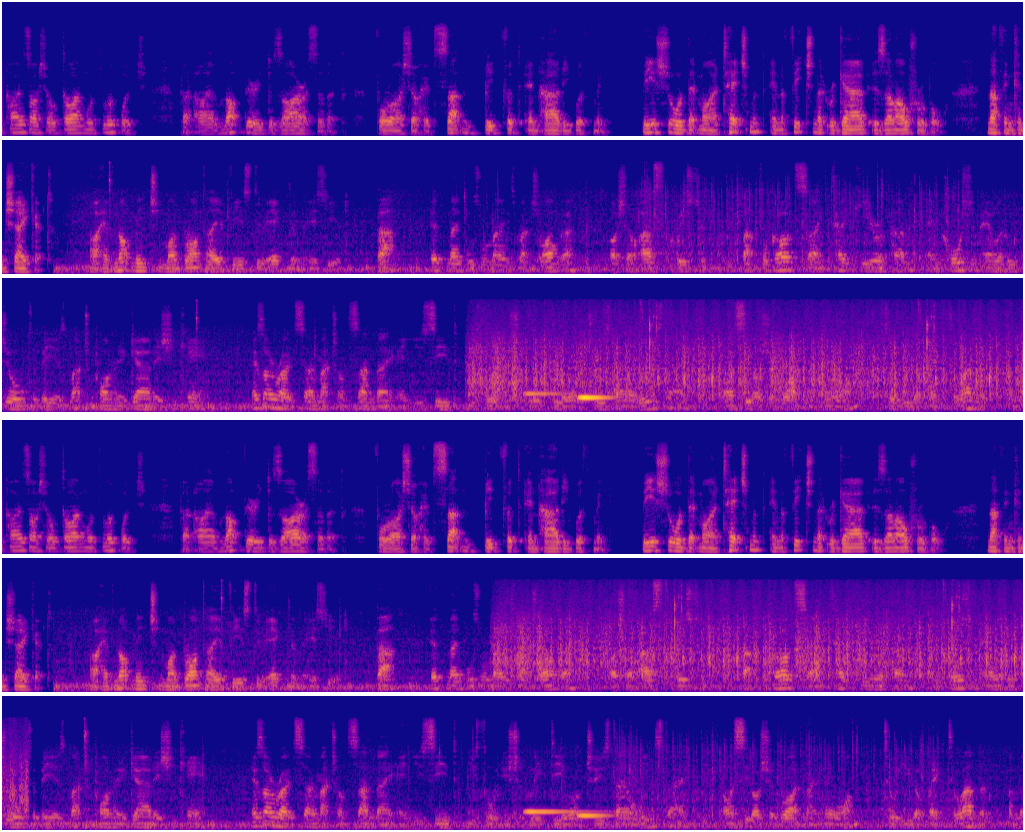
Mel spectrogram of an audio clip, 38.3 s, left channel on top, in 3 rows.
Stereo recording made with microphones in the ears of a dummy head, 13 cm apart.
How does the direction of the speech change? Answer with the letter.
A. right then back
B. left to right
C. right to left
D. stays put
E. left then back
E.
